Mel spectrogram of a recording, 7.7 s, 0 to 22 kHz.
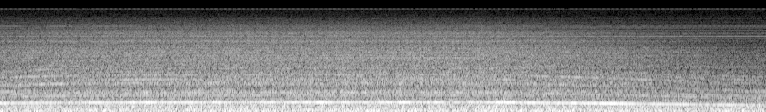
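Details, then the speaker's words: AMD Radeon R9 Fury X radiator fan, apparently a Nidec Gentle Typhoon variant, ramped up and down. A smooth, even whir with falling pitch over a soft airflow hiss: normal fan operation. "first I'll start by ring the fan speed up and down so you can get an idea of the fan noise profile"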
